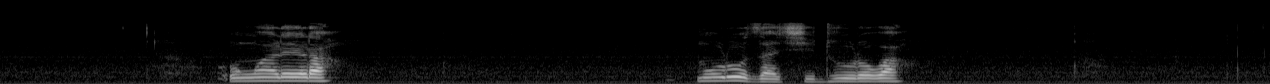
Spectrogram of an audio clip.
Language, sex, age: Venda, male, 37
